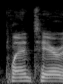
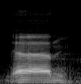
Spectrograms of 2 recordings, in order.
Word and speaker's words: Palantir: You got Palantir is down $1.20. Palantir. How do you pronounce it again?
